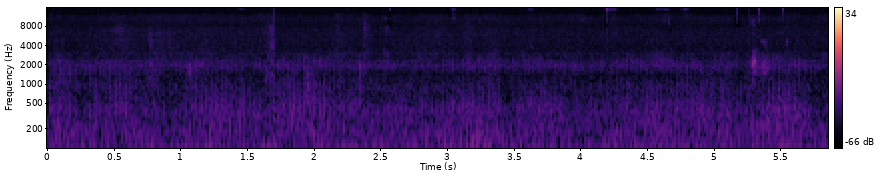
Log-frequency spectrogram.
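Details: Low, even purring from a Maine Coon cat nursing her 43-day-old kittens, a dense vibrating rumble with no breaks, accompanied by light scattered clicks and small movements.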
